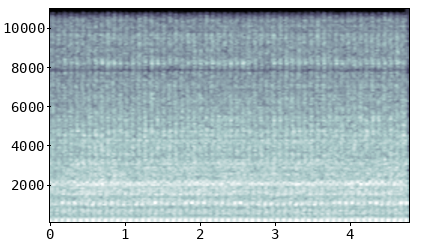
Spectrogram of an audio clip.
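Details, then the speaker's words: 1996 Kawasaki Vulcan 500 twin, first run after carb work, started cold at about 28°F after heat-gun warming: steady, even low thump at idle on both cylinders, no smoke; oil black and due for a change; normal idle. "as you can hear it is running not really smoking or anything so [Music] running on both cylinders"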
